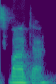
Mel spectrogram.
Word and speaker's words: Svante: of other people with the name Svante, or they pronounce it Svante.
